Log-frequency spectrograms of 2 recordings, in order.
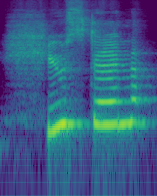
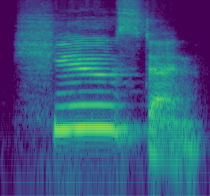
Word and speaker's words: Houston: So, just kind of keep that in mind that some people will drop the H. So, let's put this all together and practice each syllable and then we'll do the words together. Houston, Texans.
